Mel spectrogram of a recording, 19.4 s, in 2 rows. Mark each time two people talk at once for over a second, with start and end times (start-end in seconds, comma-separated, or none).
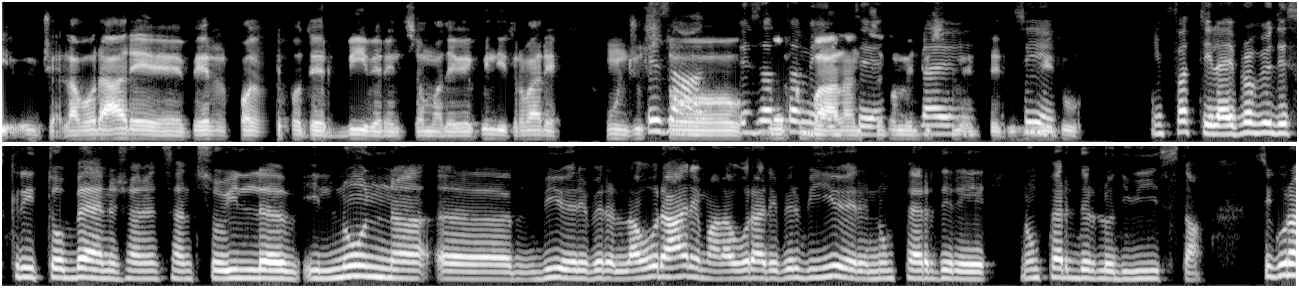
4.8-7.9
